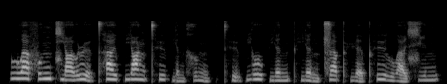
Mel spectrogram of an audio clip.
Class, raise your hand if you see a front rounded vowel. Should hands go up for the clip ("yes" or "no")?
yes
